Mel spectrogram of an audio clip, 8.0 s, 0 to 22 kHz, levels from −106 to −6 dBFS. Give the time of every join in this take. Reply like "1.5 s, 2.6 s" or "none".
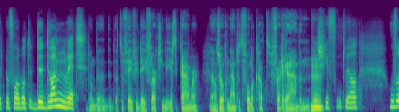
1.8 s, 4.2 s, 6.2 s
